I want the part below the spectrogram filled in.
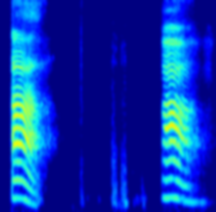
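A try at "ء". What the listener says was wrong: Heeh. Bagus.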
